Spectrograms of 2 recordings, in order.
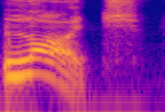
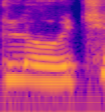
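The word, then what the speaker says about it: Łódź: conference Eura conference in Lodge. They pronounce it Luch.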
